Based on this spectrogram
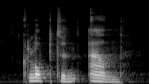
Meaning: inflection of aankloppen: 1. plural past indicative 2. plural past subjunctive
- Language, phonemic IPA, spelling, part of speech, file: Dutch, /ˈklɔptə(n) ˈan/, klopten aan, verb, Nl-klopten aan.ogg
